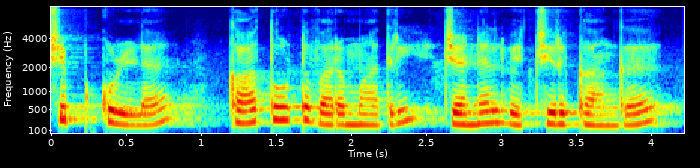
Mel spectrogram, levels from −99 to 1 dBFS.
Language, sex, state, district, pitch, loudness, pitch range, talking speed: Tamil, female, Tamil Nadu, Nilgiris, 215 Hz, -16 LUFS, 200-280 Hz, 85 wpm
